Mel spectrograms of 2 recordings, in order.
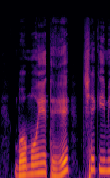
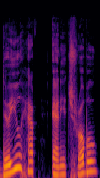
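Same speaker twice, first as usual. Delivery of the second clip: slow model sentence; much slower than usual. Shown as a demonstration. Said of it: "전체적 의미는".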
